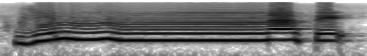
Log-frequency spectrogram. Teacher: Nah, sebabnya karena ada huruf nun bertasydid, huruf nun bertasydid masuk huruf gunnah. Dibacanya didengungkan ya sambil ditahan dengungannya 2, 3 atau 4 ketukan.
